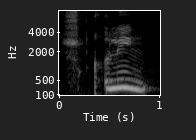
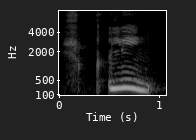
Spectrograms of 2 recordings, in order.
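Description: First: Shklin whispered, sh kl then in; whispered Mam word. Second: Shklin said aloud and clear, sh kl then in; voiced Mam word. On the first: Teacher whispers the Mam word for light blue to the class. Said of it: "Otra vez". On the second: Teacher says the Mam word for light blue aloud to the class. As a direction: say Shklin out loud and crisp. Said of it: "Una vez más". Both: Shown as a demonstration.

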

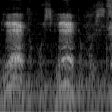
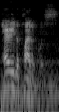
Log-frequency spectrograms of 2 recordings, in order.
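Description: First: Drawn-out cartoon character voice; cartoon character warm-up. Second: Said in the usual way. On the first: Shown as a demonstration. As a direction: stretch the word out in a put-on character voice. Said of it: "And I would just go". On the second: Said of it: "starting words I would always say".

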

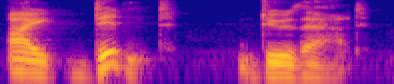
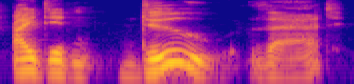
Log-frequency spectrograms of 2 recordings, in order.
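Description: First: Slow, loud I didn't do that with I leaned on; stress on I. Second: Slow and loud, do punched; stress on do. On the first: Teacher demonstrates a firm stress on I, slow and loud. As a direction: lean on I slowly and firmly. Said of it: "then I'm stressing the I". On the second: Teacher demonstrates stress on do, slow and loud. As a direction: hit the word do hard and slow. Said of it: "the stressor is on the word do". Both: Shown as a demonstration.

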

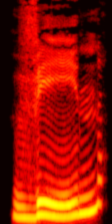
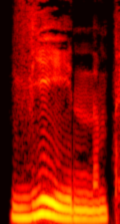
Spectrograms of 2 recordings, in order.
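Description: First: First "wen" as a long "vehn", no y-glide; native speakers' pronunciation. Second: "wen" with a y-glide, like "vyehn"; standard pronunciation. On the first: Teacher lets learners hear the difference, "wen" without glide. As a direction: draw out "wen" on one simple vowel. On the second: Teacher lets learners hear the difference, "wen" with glide. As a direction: slide from v through y in a long "wen". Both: Shown as a demonstration. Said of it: "Do you hear the difference?".

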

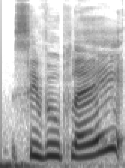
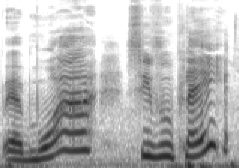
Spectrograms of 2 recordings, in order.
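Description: First: French attempt. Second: Hammed-up French accent, rising at the end; mock French accent asking a stranger for help; fake French accent. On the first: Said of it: "only speaking French". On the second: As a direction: put on a clumsy French accent like a tourist. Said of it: "she said it better than I did".

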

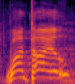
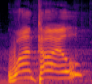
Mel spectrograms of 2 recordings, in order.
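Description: The two takes are said the same way.

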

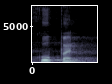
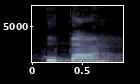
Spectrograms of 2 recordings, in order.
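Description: First: "coupon" with a weak ending, "koo-pun"; wrong COUPON. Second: "Coupon" with a full "pawn" ending; correct COUPON. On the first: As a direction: swallow the second vowel of "coupon". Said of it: "Commonly mispronounced word as". ("coupon" mispronounced as "koo-pun") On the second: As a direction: open up the second syllable of "Coupon", loud. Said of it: "Second syllable must be pawn". ("Coupon" as "koo-pawn") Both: Shown as a demonstration.

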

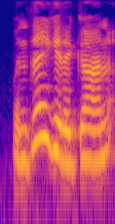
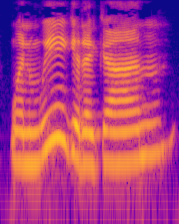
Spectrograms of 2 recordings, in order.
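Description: First: THEY pushed up in disbelief; incredulous question with THEY emphasised; stress on THEY. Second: WE drawn out and lifted in pitch; slow boast with WE emphasised; stress on WE. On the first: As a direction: echo it back, leaning on THEY. Narrator's incredulous echo in thought. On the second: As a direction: lean slowly on WE, leaving it hanging. Boast that breaks off. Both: A narrator's reading.

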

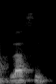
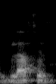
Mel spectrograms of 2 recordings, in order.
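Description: First: গ্লাসেস ending in "-is", like "glass-iss"; teacher's corrected "glass-iss" for গ্লাসেস; corrected pronunciation. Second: গ্লাসেস ending in "-es", like "glass-ess"; learner's "glass-ess" for গ্লাসেস; common mispronunciation. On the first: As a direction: say গ্লাসেস with a short i in the last syllable. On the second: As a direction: say গ্লাসেস with an open e in the last syllable. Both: Shown as a demonstration. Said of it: "না".

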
